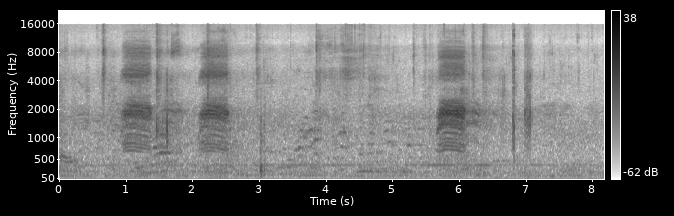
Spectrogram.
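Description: A bird calling harshly three times, each call about half a second long: two about a second apart near the start, and one more a few seconds later.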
